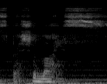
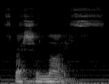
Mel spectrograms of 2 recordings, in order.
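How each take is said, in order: First: The middle consonant is a hissing S sound. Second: The middle consonant is a hissing S sound.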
